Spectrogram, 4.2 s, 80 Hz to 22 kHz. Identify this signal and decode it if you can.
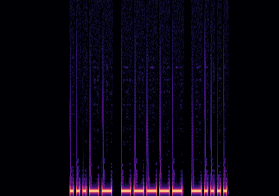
Morse code, heard as a keyed tone, about 25 wpm, 700 Hz. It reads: 306
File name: Three Letter-Number Combinations - 25wpm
